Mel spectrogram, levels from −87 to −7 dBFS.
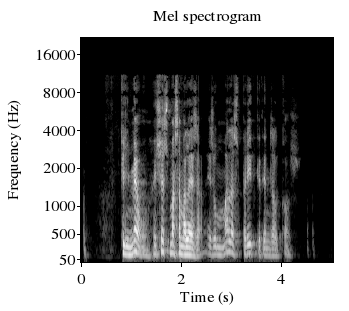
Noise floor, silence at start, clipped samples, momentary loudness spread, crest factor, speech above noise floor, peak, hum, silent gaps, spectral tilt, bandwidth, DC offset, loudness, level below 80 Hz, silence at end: -69 dBFS; 0.8 s; under 0.1%; 16 LU; 20 dB; 48 dB; -2 dBFS; none; none; -4.5 dB/octave; 11.5 kHz; under 0.1%; -21 LUFS; -66 dBFS; 0.85 s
